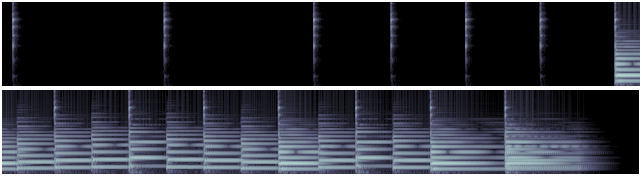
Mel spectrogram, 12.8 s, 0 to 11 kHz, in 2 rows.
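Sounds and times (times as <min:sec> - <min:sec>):
five-finger pattern in A major: 0:06.2 - 0:12.4.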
